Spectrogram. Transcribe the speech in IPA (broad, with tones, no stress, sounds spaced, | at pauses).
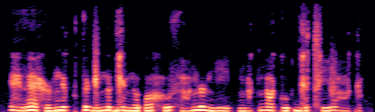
ɛ̤˥˩ ð æ˥˩ h ə˞˩˥ ŋ ɾʲ ɔ˥˩ k t̪ ə˥˩ ɖ ɪ˩˥ n ʊ˥˩ ɡʲ ə˞˥˩ n ʊ˩˥ ʔ ɔ˩˥ h u˩˥ θ ɑ̤˩˥ ŋ ə˞˥˩ ŋ i˥˩ | ŋ ɑ̤˩˥ k ŋ ɑ˥˩ k u˩˥ ʔ ɡʲ ɔ˩˥ t͡sʰ i˩˥ β ɑ̤˥˩ k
